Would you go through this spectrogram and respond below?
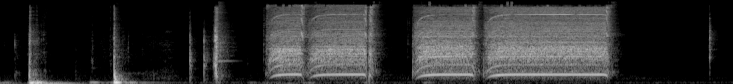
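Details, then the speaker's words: Makita DHP42 cordless drill after a new armature and brushes were fitted for a burnt-out motor; two trigger pulls, the motor winds up quickly to a smooth, steady whine with no rattle or grinding. Normal drill motor run. "That's her, up and running. She'll not smell great for a little while because she still smells of burnt out motor, but that'll fade over time."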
